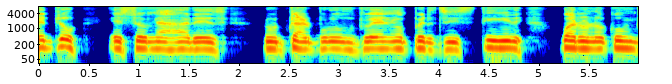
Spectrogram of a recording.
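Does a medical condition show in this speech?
Yes: cerebral palsy.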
